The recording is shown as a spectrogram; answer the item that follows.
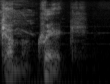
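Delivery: put-on dramatic starship captain pacing. Voicing a character recording a distress log: Captain Kirk pace. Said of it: "trying to match, like, the Captain Kirk pace".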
